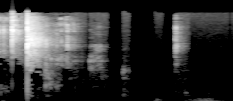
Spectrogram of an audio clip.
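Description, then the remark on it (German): A can of Guinness is cracked open to make a cocktail: a sharp metallic pop followed by a brief fizzing hiss of escaping gas, then a faint tick a moment later and quiet. “Nämlich, man nimmt eine Dose Guinness. Mach die mal auf, vorsichtig.”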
